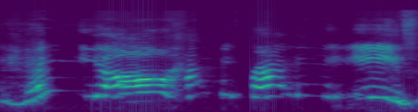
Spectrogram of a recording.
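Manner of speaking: hammed-up sunny opener to viewers; a mock-perky host greeting the audience. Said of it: "I was so perky".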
